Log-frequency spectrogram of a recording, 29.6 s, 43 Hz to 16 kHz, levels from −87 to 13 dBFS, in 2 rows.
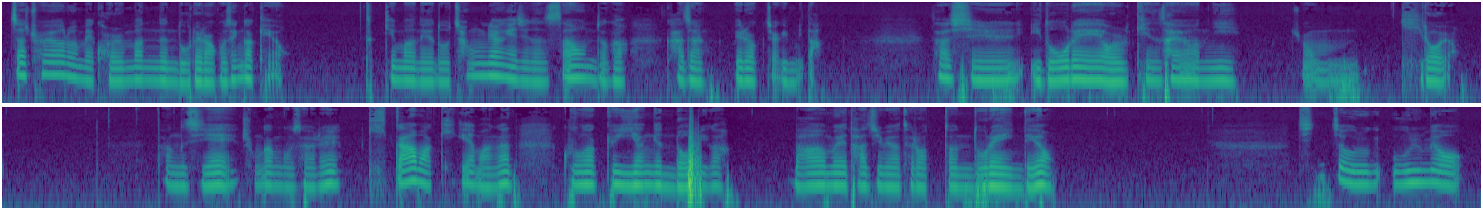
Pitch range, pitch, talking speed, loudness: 155-180 Hz, 165 Hz, 195 characters per minute, -30 LUFS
